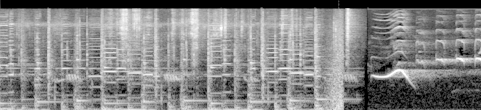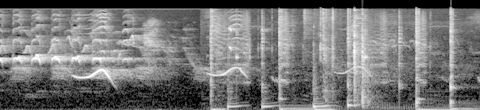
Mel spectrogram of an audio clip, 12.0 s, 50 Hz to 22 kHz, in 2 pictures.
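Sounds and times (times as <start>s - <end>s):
birds chirping: 0.0s - 12.0s
whistled bird call: 4.6s - 9.6s.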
